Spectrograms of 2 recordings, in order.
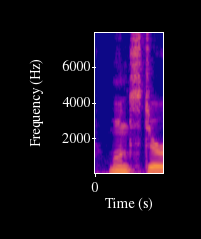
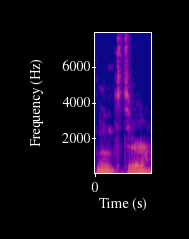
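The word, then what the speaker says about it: Münster: and that's like like i believe it's pronounced monster right i think so i think it's monster um so several influential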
